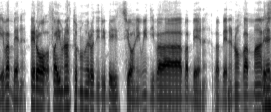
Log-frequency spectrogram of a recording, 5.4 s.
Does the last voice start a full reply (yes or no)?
no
